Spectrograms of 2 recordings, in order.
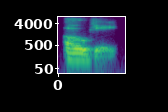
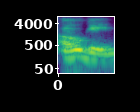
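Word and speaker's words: ogee: And in the hand was what looks like an eye on their symbols, and that eye is actually an ogi. It's spelled O-G-E-E, and the word ogi means a portal, a slit, or an opening.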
